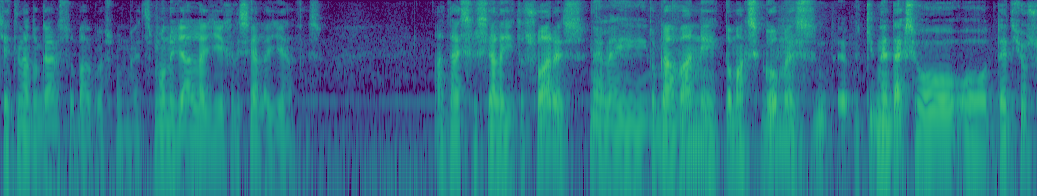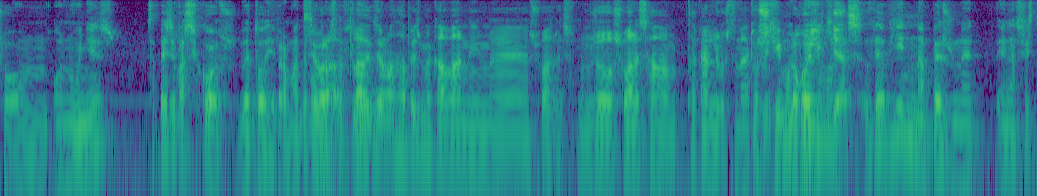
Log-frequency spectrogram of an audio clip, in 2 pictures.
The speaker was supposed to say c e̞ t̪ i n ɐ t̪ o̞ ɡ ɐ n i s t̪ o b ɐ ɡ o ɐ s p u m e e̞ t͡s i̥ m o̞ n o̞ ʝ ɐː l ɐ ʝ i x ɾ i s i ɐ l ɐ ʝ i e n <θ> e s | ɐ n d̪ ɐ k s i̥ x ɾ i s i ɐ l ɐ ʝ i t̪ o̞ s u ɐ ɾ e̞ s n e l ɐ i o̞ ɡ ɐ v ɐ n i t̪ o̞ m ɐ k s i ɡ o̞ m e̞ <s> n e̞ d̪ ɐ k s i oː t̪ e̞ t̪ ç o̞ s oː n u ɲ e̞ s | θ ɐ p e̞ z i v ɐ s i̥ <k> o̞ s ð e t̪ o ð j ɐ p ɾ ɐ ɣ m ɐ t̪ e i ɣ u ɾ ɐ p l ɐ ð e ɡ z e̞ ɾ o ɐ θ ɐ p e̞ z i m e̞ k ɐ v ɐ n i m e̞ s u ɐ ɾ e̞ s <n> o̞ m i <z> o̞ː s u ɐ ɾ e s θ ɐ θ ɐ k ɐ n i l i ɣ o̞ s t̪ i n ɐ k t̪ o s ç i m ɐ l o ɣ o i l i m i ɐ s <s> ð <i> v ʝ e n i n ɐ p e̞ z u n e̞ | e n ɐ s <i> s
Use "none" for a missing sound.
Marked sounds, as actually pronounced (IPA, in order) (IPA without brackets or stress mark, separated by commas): θ, s, k, n, z, s, e, i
